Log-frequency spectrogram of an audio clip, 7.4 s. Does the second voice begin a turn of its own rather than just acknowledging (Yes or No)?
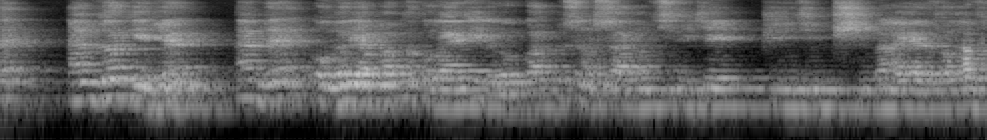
No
